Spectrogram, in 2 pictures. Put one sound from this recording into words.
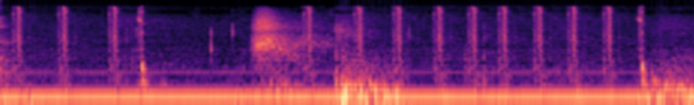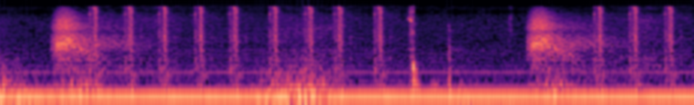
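Soft menu clicks tick rapidly and steadily.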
